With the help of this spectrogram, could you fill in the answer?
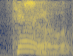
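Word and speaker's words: Theriot: It's pronounced Theriau. – Theriau. – So, like... Yeah, I tell people, it's like Ontario without the on, and that kind of helps.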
